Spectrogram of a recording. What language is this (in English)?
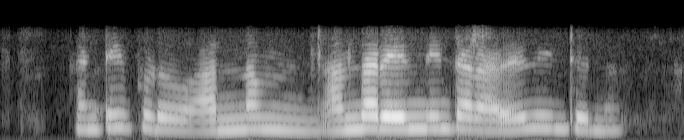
Telugu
